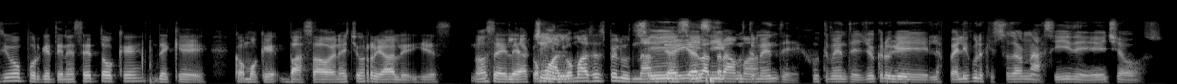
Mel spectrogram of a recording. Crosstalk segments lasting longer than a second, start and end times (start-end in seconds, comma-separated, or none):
6.3-7.7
